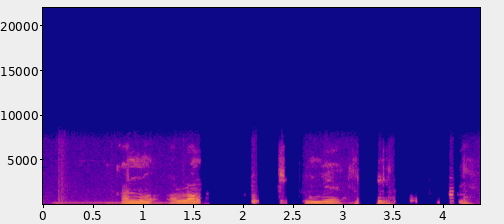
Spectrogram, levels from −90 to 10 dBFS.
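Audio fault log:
1.57–2.62 s, speech suppressed in double talk: the echo canceller, likely unable to tell the near talker from loudspeaker echo while both sides spoke, turned everything down. The speech sinks by up to about 40 dB, in pieces adding up to roughly a second, so the talker dips, thins and drops out in fragments rather than fading smoothly. The brief leak at 2.37 s falls inside this stretch.
2.37–4.13 s, other side's voice leaking through: five short scraps at 2.37, 3.12, 3.33, 3.65 and 4.04 s, each 50 to 90 ms long, likely loudspeaker playback that the echo canceller left in the microphone signal. The levels vary: the scraps at 3.33 and 4.04 s sit only about 10 dB below the talker. The others sit about 20 to 30 dB down and come through as faint fragments of a second voice.
3.16–4.18 s, speech suppressed in double talk: a second collision in which the canceller, likely caught between near speech and returning echo, again clamped down. 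The talker drops by up to about 40 dB, with roughly 0.7 s of the stretch affected, so the speech breaks up into gaps. The leaked scraps at 3.33, 3.65 and 4.04 s fall inside this stretch, over audio that stays band-limited at 8 kHz by the call path.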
